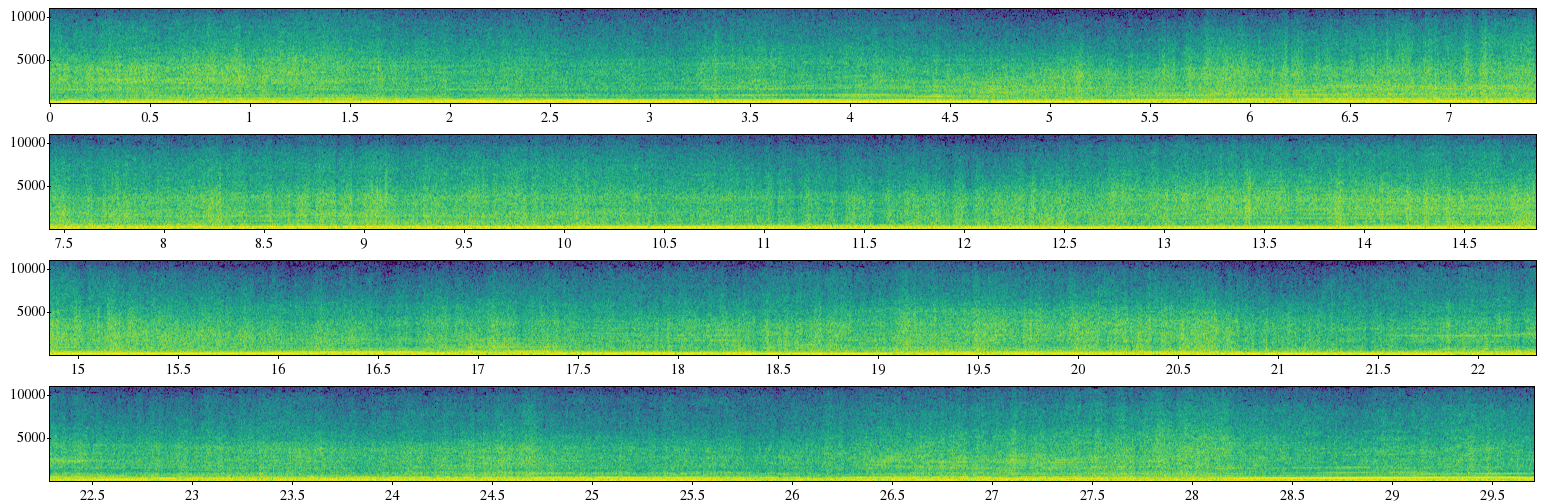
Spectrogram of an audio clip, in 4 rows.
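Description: Honda CB1000R's inline-four engine running under load through a series of bends, its revs rising and falling in long sweeps as the throttle is rolled on and off, and climbing again near the end.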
